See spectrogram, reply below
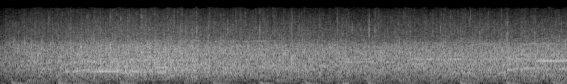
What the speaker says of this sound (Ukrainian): Отут мають бути фанфари та гучні оплески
